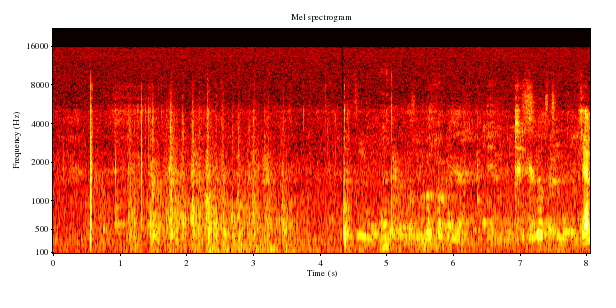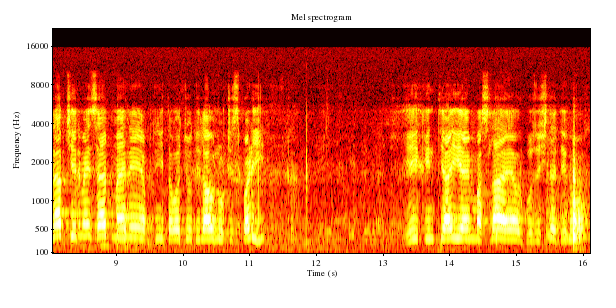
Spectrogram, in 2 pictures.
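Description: A middle-aged man speaks steadily into a microphone in a large echoing hall.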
